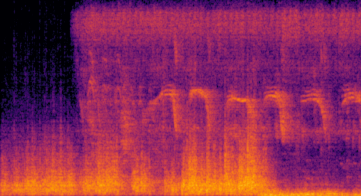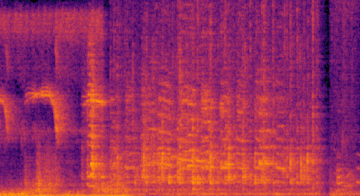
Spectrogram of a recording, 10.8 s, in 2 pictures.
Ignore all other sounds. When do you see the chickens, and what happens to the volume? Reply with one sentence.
You can hear the chickens from 1.1 to 10.7 s, getting louder.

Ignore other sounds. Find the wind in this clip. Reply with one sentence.
You can hear the wind from 0.0 to 7.4 s.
